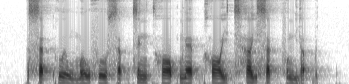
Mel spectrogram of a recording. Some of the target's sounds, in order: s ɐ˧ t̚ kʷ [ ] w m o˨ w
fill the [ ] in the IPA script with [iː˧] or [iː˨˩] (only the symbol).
iː˨˩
